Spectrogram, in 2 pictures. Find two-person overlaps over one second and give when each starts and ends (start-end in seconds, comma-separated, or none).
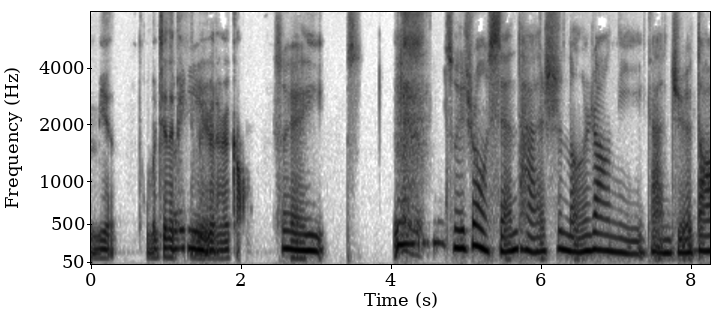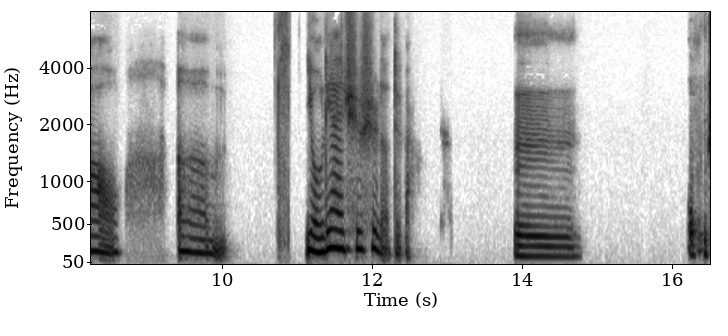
none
